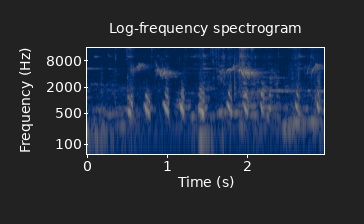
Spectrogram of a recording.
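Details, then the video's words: Francolin (teetar) kept for breeding: a rapid run of short, harsh, ringing notes, roughly four or five per second, with scattered thin higher chirps and faint background noise. "teetar ki awaz"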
